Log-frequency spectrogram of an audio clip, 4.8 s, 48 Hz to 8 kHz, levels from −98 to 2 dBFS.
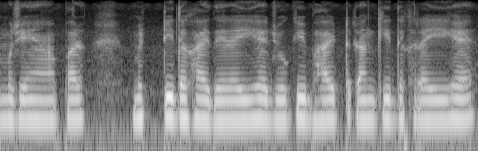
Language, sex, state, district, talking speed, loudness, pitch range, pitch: Hindi, male, Uttar Pradesh, Lalitpur, 200 wpm, -17 LUFS, 135-140 Hz, 135 Hz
